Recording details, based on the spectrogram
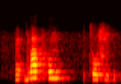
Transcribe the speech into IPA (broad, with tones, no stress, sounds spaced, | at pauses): ẽ˨ t̚ ɡ w a˦ pʰ o˦ ŋ | t͡s o˧ ɕ i˨ ʔ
